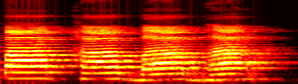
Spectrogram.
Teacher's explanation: प वर्ग जो है प फ ब भ दोनों होठों को सटाना पड़ रहा है। फिर जाके आप उच्चारण कर पा रहे हैं। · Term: ओष्ठ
